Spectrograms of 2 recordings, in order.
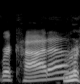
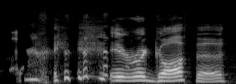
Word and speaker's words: ricotta: How do you pronounce it? Isn't it ricotta? Yeah. Okay. Okay. I say ricotta weird. I can't help it. It just comes out naturally. Regatha. That's how I say.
